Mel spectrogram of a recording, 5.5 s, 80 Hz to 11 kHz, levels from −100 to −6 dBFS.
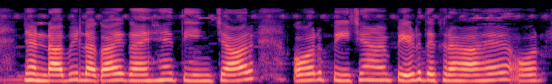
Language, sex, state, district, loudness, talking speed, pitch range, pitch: Hindi, female, West Bengal, Dakshin Dinajpur, -25 LUFS, 150 wpm, 225-250 Hz, 235 Hz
